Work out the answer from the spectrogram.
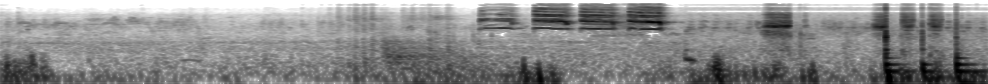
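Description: A bird calling in loud, sharp, high chirps, four in quick succession, with another call a second later. Several soft low knocks follow near the end.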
